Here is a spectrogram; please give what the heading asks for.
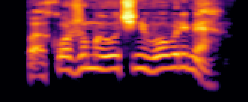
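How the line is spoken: Shout. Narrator (Russian): крикнул я Фирсову

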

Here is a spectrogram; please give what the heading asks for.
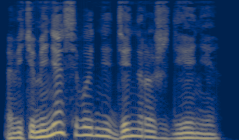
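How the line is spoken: Sad wry laugh. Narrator (Russian): грустно усмехнулась Ева

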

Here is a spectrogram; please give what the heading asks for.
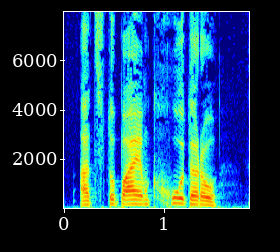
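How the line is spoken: Yell. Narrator (Russian): заорал Вершинин

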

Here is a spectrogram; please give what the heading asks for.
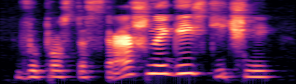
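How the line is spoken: Grumbling. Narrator (Russian): проворчал мистер Паркер

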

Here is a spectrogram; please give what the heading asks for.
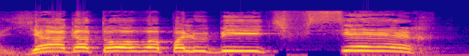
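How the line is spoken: Shouting. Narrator (Russian): закричала

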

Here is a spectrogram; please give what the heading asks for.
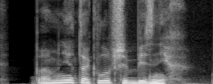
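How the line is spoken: Grumbled. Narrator (Russian): буркнул Сурсон

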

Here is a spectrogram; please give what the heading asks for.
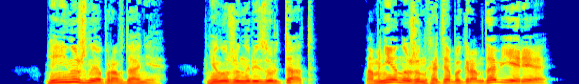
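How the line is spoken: Shouted. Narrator (Russian): выкрикнул я

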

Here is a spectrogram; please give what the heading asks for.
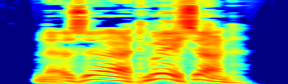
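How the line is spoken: Alarmed shout. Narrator (Russian): крикнул, заметив, что его спутник потерял защитный шлем и рискует стать жертвой тумана

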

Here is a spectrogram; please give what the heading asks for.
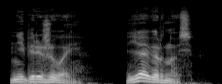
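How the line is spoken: Calm, smiling. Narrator (Russian): Спокойно улыбнулся я

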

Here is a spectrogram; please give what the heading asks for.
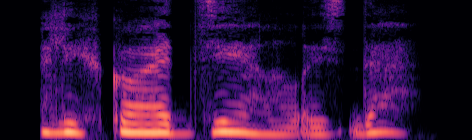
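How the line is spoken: Chuckling. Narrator (Russian): хохотнула Элигия

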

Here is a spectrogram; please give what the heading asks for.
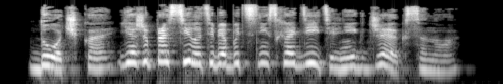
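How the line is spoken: Soft. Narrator (Russian): Мягко проговорила Лидия

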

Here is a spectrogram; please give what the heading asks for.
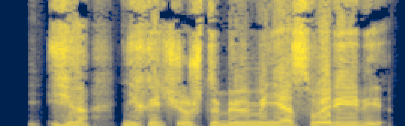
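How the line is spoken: Trembling babble. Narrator (Russian): пролепетала она с дрожью в голосе

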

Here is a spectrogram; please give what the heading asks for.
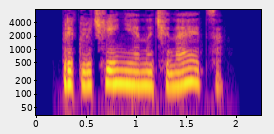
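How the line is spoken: Whisper. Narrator (Russian): прошептала я

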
